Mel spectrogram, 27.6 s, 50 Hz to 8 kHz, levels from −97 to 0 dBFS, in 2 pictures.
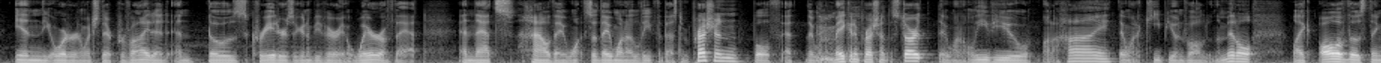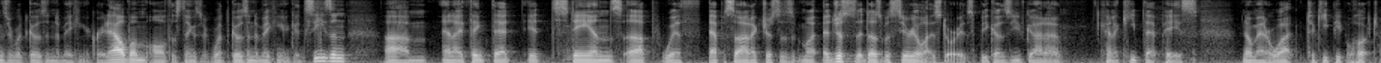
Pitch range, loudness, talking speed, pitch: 90-105 Hz, -27 LUFS, 260 wpm, 95 Hz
